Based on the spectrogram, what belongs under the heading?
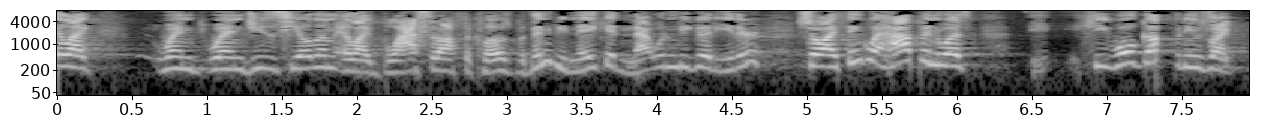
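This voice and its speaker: A woman preacher delivering a lively sermon. She acts out the scenes and asks the listeners questions. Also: on the high side, slightly rough. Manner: animated, acts out the scenes with big shifts in loudness.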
